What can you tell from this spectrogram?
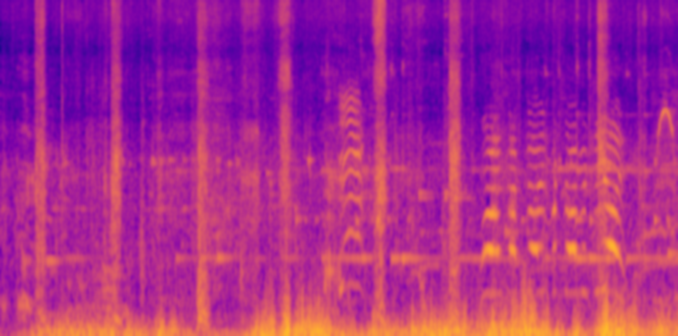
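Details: Goat herd resting together on warm sandy dunes in a desert forest at sunset after a day of foraging; several wavering, harmonic bleats cluster late in the clip over low rumbling wind and handling noise, with brief voices.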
